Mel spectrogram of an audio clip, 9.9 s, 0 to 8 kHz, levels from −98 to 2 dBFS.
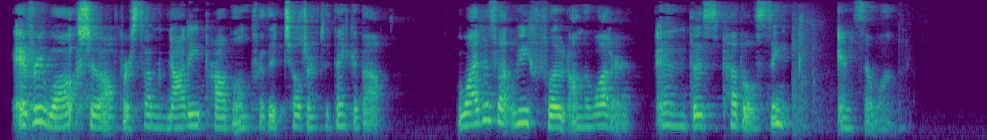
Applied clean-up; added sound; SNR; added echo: neural mask model DeepFilterNet 3.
